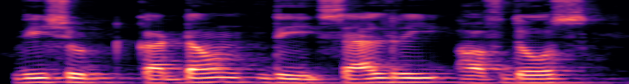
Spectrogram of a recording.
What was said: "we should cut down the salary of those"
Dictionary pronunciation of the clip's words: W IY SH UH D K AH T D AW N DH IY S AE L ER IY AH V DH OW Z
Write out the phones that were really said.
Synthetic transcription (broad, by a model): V IY SH UH D K AH T D AW N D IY S AE L ER IY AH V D OW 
